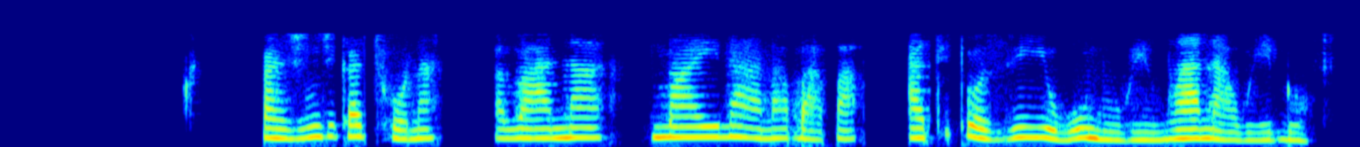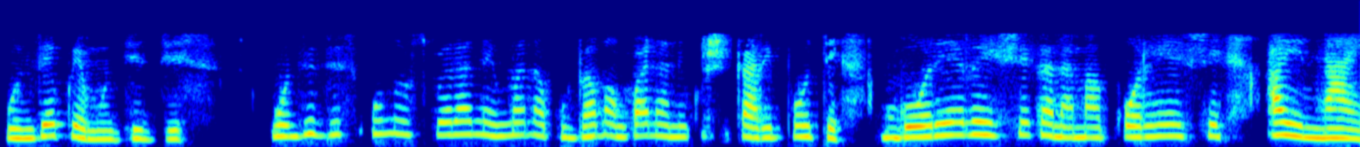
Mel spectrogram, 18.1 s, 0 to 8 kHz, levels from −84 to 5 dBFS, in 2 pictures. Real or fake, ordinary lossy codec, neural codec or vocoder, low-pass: fake; AAC, 16 kbps; codec, 16 kHz, 2 kbps, X-Codec, WavLM features, trained on Multilingual LibriSpeech; 7.2 kHz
